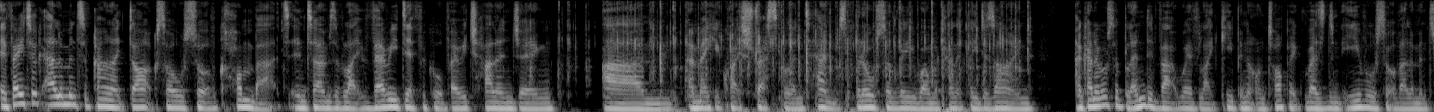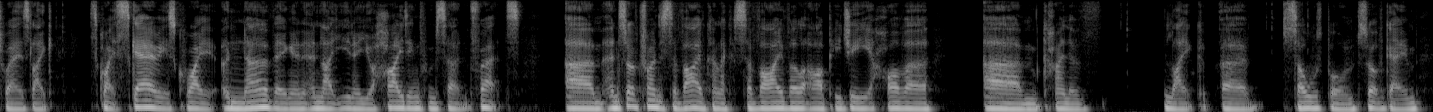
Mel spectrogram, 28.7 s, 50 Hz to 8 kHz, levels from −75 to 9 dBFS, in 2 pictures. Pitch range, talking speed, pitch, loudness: 110-125 Hz, 195 wpm, 115 Hz, -22 LUFS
